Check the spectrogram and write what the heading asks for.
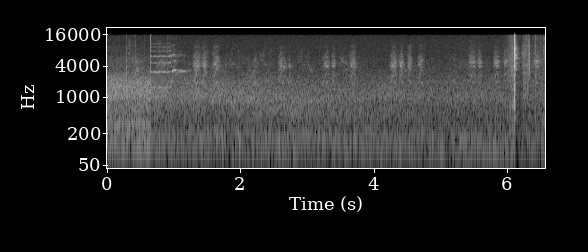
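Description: A golf driver strikes a ball off the tee once, a sharp crack about six seconds in and the loudest sound here. Under it runs steady outdoor noise with birds chirping now and then.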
